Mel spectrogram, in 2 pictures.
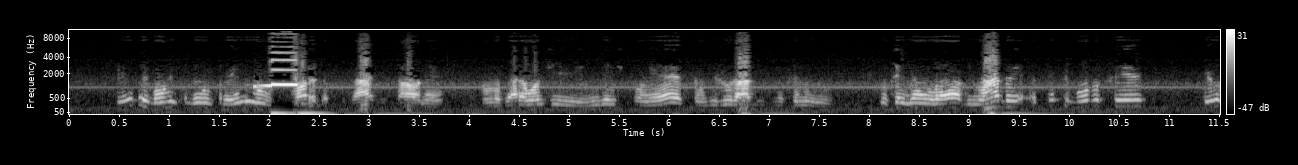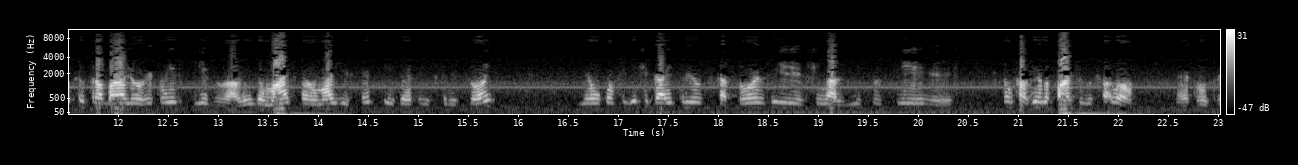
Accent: Foz do Iguaçu, Paraná, Brazil; eu faço questão de dizer que eu sou de Foz do Iguaçu, né?

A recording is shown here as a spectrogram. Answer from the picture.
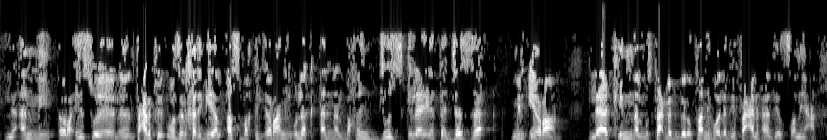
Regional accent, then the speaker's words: Egypt; أي فكر يحمل هذه الأمور لن نسمح به في بلدنا مصر، بل سنطهرها من أندرنهم وجنسهم

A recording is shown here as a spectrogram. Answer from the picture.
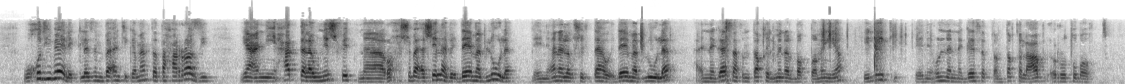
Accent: Egypt; طبعا انتوا عارفين المشهور هنا عندنا في مصر

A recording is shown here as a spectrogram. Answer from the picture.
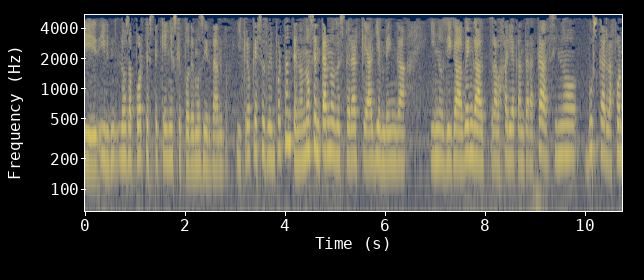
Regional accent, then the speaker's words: Ecuador; Porque igual somos artistas ecuatorianos

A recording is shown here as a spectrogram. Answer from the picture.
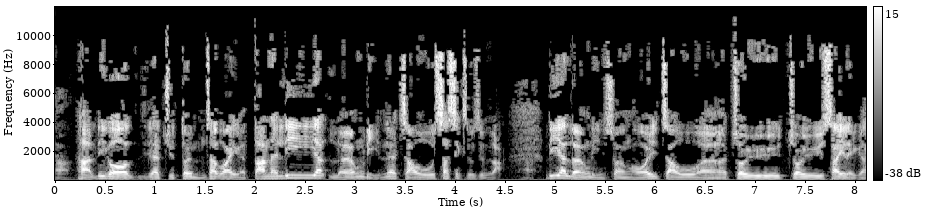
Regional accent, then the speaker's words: Shenzhen, Guangdong, China; 因為我哋深圳講，我哋廣東人所謂南蠻啊嘛

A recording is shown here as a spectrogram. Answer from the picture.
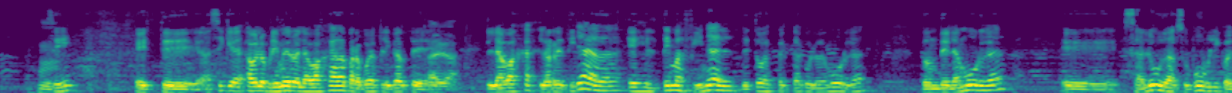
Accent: Uruguay; now in Argentina; Yo nací en Uruguay, viví unos años allá, después, digamos, vivo en la Argentina desde hace muchísimos años

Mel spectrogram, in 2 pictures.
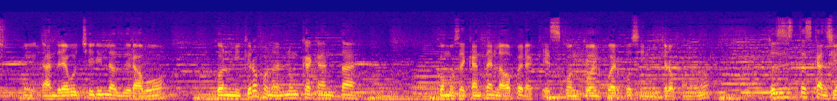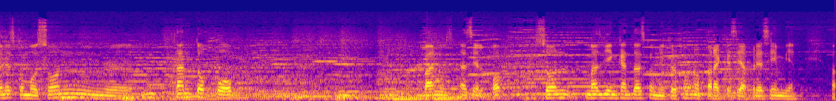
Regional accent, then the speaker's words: Chihuahua, Mexico; soy tenor, soy del estado de Chihuahua

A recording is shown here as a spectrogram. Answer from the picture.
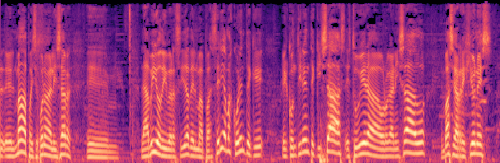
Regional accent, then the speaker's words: Argentina; yo soy argentino

